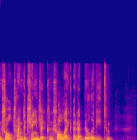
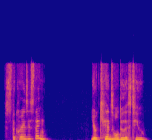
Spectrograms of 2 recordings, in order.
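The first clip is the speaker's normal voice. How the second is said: usual speaking voice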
